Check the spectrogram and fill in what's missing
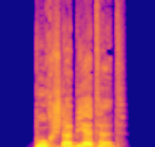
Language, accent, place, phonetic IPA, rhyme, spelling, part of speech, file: German, Germany, Berlin, [ˌbuːxʃtaˈbiːɐ̯tət], -iːɐ̯tət, buchstabiertet, verb, De-buchstabiertet.ogg
- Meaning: inflection of buchstabieren: 1. second-person plural preterite 2. second-person plural subjunctive II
